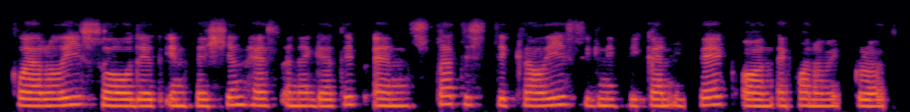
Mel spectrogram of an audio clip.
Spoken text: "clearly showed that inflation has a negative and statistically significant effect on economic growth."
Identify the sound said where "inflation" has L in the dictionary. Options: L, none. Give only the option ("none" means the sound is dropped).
none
